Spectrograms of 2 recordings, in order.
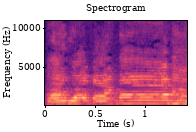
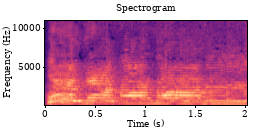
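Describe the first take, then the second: First: It is cried at a normal loudness. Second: It is cried much more loudly.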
